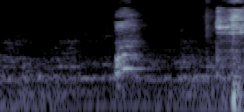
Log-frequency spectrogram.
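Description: A short, sharp vocal yelp about a second in, a reaction to pulling the protective wrap off a fresh tattoo, over a faint steady hum.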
